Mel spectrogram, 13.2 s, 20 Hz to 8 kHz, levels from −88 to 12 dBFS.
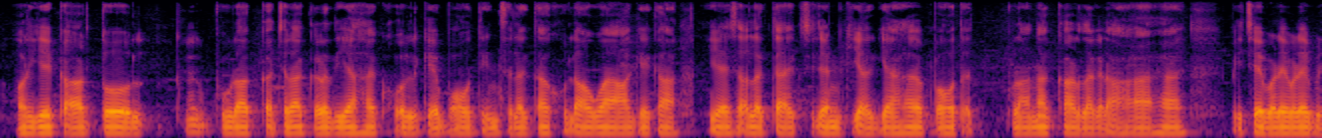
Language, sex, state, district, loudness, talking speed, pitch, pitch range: Hindi, male, Bihar, Araria, -18 LUFS, 170 wpm, 90 Hz, 90-95 Hz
